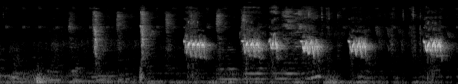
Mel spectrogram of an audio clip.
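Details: Javan form of the Asian pied starling, described as very fussy and chattering: loud, harsh, squawky calls given in spaced bursts about once a second, with a few softer chirps earlier and faint low background noise.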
